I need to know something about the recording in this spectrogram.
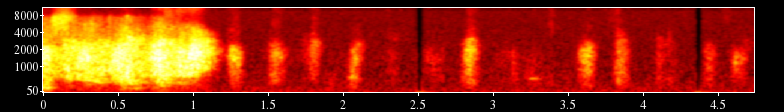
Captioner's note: audience applauding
